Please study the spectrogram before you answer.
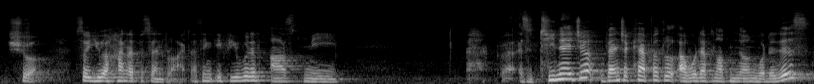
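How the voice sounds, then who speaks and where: German-accented woman with a lowish voice. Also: animated, normal speed, darkish tone. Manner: talks in long anecdotes, often says "kind of go and", repeats words. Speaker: venture capital partner, guest. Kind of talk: interview storytelling.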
